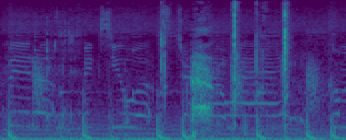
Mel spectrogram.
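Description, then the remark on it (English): A person takes quiet sips of milk from a cup during a milk taste test, with soft slurping, wet lip smacks and a couple of sharp mouth clicks, without talking. “Let me sip first.”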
